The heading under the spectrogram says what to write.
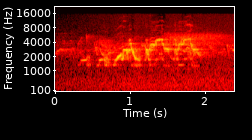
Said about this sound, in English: There's the flute-like song of a Swainson's thrush, a bird now wintering in Central and South America, maybe as far south as Bolivia.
